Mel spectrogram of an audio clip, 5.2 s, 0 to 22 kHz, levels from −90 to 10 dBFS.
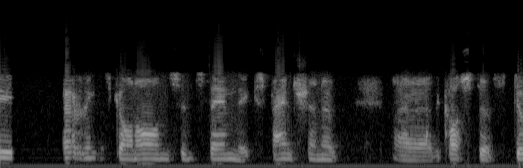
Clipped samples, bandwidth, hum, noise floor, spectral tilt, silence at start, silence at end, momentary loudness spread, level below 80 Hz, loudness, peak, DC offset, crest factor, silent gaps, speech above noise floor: under 0.1%; 13 kHz; none; -66 dBFS; -4.5 dB/octave; 0 s; 0 s; 11 LU; -66 dBFS; -37 LUFS; -20 dBFS; under 0.1%; 18 dB; none; 29 dB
